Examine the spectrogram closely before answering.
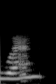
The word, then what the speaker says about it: wren: So we have silent letter W in the word wren, silent letter K in the word Knox, silent letter B in the word lamb.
